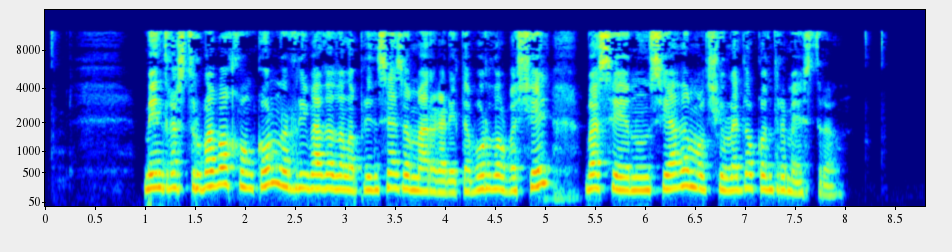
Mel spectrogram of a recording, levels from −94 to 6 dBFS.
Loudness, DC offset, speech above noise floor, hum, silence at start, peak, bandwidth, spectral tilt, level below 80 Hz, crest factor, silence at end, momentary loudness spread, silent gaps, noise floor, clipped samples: -24 LUFS; under 0.1%; 34 dB; none; 1 s; -8 dBFS; 12 kHz; -3 dB/octave; -66 dBFS; 18 dB; 0.85 s; 7 LU; none; -59 dBFS; under 0.1%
